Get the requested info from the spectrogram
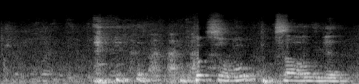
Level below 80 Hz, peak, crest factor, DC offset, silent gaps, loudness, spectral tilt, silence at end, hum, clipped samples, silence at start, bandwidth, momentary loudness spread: -32 dBFS; 0 dBFS; 16 dB; under 0.1%; none; -17 LUFS; -7 dB/octave; 0 s; none; under 0.1%; 0 s; 10.5 kHz; 15 LU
